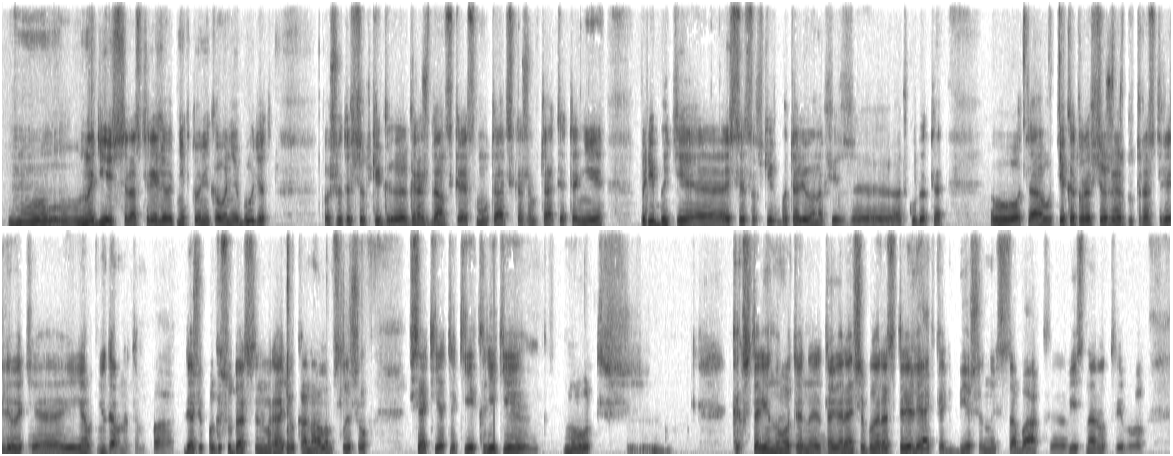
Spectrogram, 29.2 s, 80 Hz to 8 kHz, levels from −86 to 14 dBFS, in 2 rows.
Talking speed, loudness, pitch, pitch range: 115 wpm, -17 LUFS, 95 Hz, 85-110 Hz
